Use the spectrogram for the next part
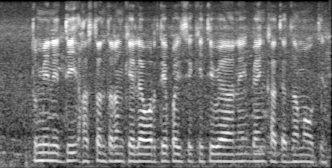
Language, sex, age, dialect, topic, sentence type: Marathi, male, 18-24, Standard Marathi, banking, question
